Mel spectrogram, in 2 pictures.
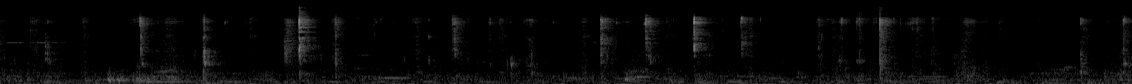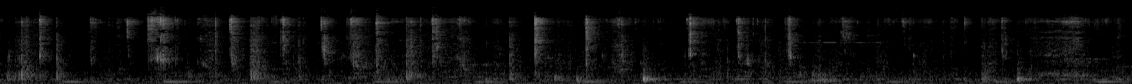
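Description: Close-miked eating by hand: wet chewing and lip smacking of rice mixed with crumbled fried fish, full of irregular sharp clicks and smacks, with fingers squishing rice on the plate.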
